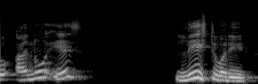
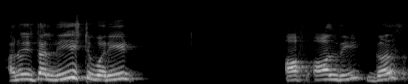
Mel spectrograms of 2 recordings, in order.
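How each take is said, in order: First: Said in the usual way. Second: Slow model sentence. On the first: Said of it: "the least नहीं होगा". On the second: Shown as a demonstration. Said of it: "तो the हो जाएगा".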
